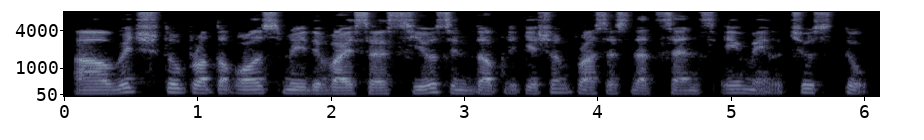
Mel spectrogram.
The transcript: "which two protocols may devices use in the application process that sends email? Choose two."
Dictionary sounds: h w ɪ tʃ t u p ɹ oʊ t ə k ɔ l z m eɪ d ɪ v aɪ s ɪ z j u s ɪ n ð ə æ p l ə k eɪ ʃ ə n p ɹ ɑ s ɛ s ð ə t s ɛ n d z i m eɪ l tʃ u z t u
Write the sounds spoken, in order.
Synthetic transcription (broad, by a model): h w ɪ tʃ t u p ɹ oʊ t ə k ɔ l s m eɪ d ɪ v aɪ s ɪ s j u s ɪ n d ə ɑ p l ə k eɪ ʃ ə n p ɹ ɑ s ɛ s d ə t s ɛ n d s i m eɪ l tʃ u s t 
